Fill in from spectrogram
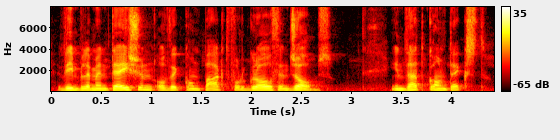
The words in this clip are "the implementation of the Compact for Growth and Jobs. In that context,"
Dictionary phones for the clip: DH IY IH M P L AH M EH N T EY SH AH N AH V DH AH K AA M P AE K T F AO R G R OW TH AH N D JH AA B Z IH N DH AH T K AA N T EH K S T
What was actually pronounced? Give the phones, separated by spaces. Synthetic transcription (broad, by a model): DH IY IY M P L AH M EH N T EY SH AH N AH V DH AH K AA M P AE K T F AO R G R OW TH AH N D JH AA B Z IH N DH AH T K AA N T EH K S T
